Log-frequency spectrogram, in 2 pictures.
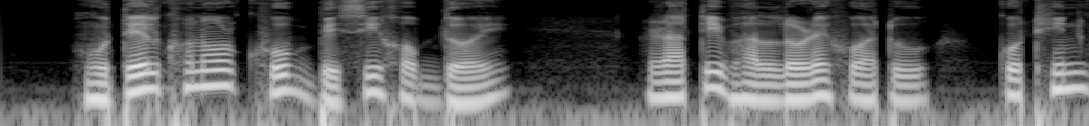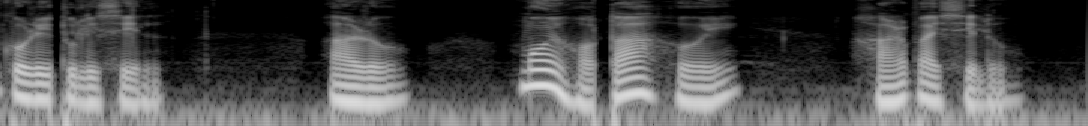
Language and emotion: Assamese, sad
